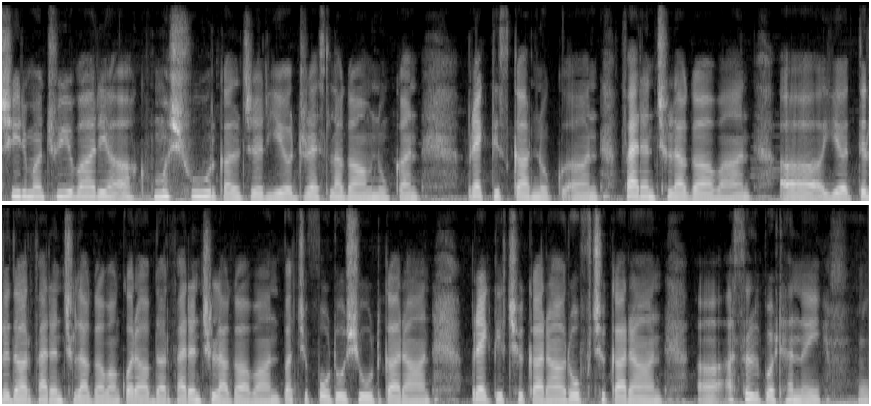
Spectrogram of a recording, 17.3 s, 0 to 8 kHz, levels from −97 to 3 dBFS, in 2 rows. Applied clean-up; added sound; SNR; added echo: none; none; none; none.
